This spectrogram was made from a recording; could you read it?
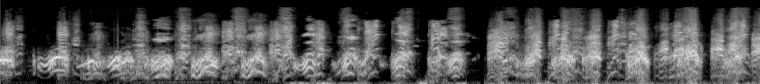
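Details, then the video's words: Black-crowned night heron, a night-waking bird of ponds and wetlands, giving dense harsh croaking calls from several birds that overlap in quick bursts with short gaps. "বাকচু পাখির ডাক. নিশি বক এর ডাক. 4 রাত জাগা পাখির ডাক"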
